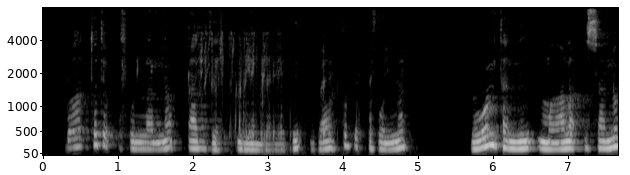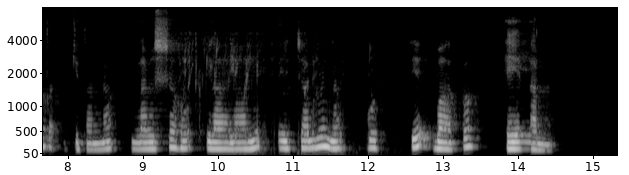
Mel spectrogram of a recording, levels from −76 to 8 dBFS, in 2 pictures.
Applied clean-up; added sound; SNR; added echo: neural mask model DeepFilterNet 3.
